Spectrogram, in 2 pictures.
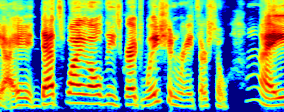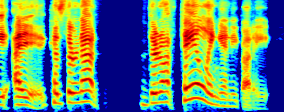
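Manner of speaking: ordinary delivery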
